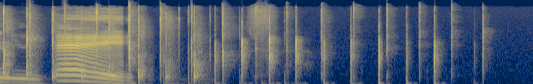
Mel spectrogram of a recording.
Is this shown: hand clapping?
yes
